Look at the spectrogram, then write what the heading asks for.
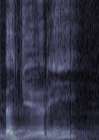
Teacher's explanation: Kemudian tajri jim ber jim sukun e huruf jim huruf qalqalah dipantulkan maka dia mantul ya qalqalah sugro qalqalah yang ringan.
